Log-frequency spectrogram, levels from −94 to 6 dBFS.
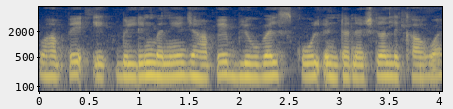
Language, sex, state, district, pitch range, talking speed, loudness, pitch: Hindi, female, Delhi, New Delhi, 170-180 Hz, 195 wpm, -15 LUFS, 175 Hz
